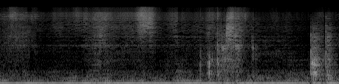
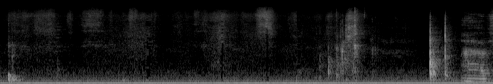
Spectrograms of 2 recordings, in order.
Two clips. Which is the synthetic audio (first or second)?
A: first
